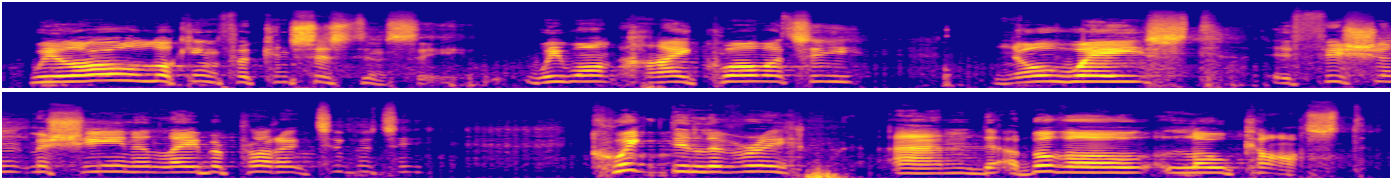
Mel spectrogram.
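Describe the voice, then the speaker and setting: At an extremely high pitch, a man projects a raised voice with a bright, sharp tone at a very slow pace. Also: ordinary pitch variation. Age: 70s. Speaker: textile industry expert. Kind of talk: conference talk.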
